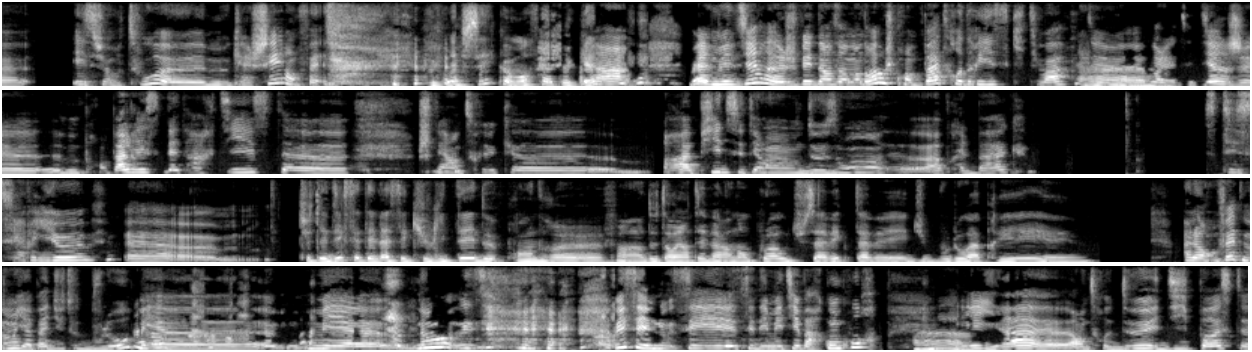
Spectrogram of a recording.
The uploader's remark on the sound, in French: Mon micro ne fonctionnait pas le jour de l'enregistrement, ce qui explique la qualité de son pourrie !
